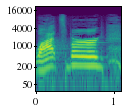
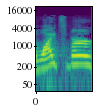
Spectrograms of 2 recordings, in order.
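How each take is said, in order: First: It is said in a Kentucky accent. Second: It is said in a standard accent.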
